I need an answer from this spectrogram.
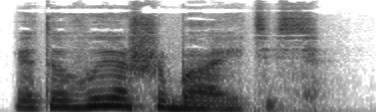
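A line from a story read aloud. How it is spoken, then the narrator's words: Soft catlike. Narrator (Russian): мягко по-кошачьи сказала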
